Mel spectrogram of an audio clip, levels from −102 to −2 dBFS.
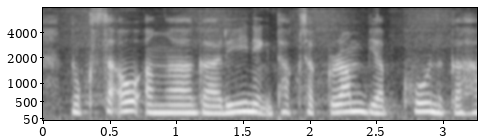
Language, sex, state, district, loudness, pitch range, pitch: Garo, female, Meghalaya, West Garo Hills, -14 LUFS, 200-230 Hz, 215 Hz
